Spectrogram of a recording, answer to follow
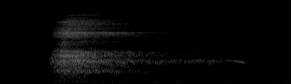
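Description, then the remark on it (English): A deep, breathy inhale flowing into a long open-mouthed exhale during a relaxation breathing exercise for releasing tension, airy, fading gradually over about two seconds with no talking. “Again, deep cleansing breath into the body. Inhale, relaxation. Open the mouth, exhale, release any tension and let go.”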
